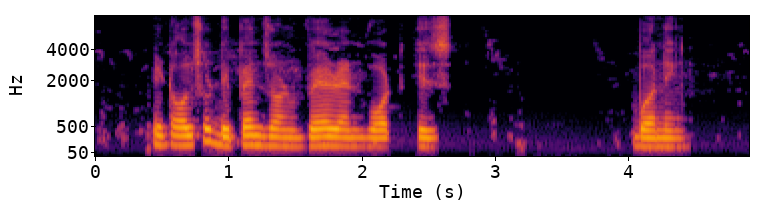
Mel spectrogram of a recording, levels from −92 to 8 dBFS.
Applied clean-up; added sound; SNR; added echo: classical method spectral subtraction.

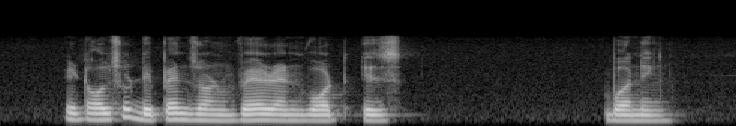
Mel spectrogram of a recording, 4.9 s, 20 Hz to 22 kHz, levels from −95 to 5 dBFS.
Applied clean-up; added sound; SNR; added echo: none; none; none; none.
